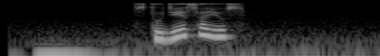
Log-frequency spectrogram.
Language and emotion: Russian, positive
